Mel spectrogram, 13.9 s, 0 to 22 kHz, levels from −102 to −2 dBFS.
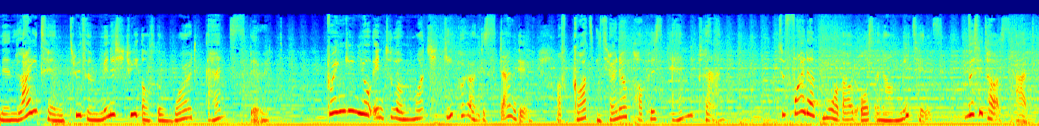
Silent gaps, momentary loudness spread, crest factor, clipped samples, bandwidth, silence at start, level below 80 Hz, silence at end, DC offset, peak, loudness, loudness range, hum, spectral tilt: none; 13 LU; 16 dB; under 0.1%; 13.5 kHz; 0 s; -32 dBFS; 0 s; under 0.1%; -4 dBFS; -20 LUFS; 4 LU; none; -6 dB/octave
